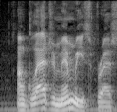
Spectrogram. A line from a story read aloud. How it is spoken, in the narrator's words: Steven said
